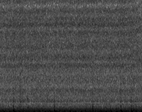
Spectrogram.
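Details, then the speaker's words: Synthesizer filter module with gain turned up and nothing patched in: faint irregular pops about once a second over low hum and filter hiss; popping noise, cause not found. "hear that kind of popping turn the gain down so just the filter not sure what that is it sounds like I'm filtering noise"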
